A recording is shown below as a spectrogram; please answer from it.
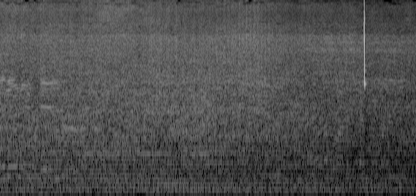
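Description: Steady street traffic noise, with faint voices in the background and a sharp click near the end.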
